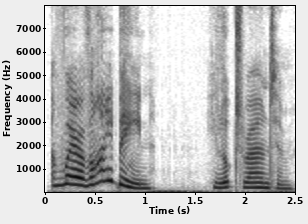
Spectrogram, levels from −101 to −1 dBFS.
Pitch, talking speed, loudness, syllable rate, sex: 265 Hz, 215 wpm, -16 LUFS, 6.4 syllables/s, female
